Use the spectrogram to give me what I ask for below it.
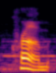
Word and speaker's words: crumb: all of the words you provide limb thumb crumb are listed in my local dictionary without AB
